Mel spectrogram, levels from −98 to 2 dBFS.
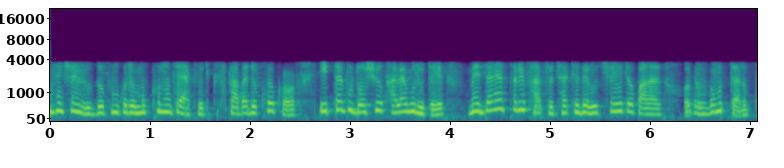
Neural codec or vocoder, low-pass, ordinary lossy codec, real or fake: codec, 24 kHz, 0.9 kbps, WavTokenizer, medium speech release version 1; 3.6 kHz; none; fake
